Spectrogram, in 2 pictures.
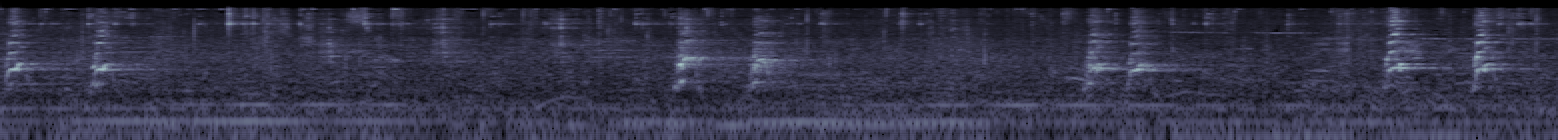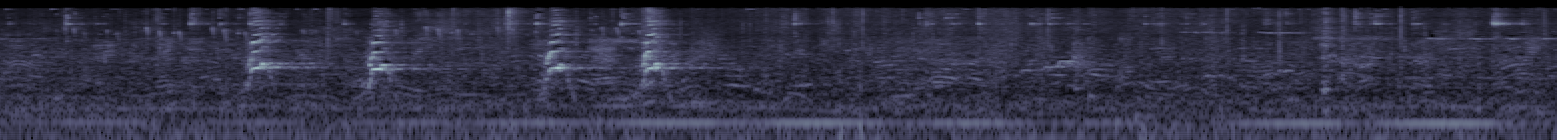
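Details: Dog-aggressive Great Dane in training in Northern Virginia, giving sharp, loud barks, singly and in quick pairs, about a dozen spread over the stretch, with a steady low hum underneath.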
